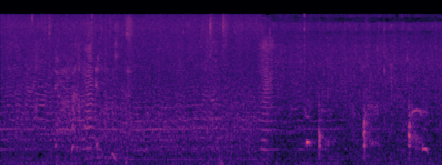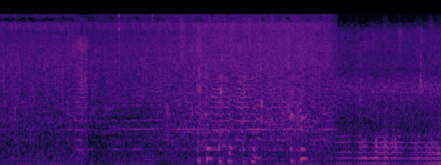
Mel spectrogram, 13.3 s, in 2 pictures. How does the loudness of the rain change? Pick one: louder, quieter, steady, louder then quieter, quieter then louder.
steady.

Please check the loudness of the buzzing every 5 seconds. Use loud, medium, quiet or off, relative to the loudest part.
loud, medium, loud.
